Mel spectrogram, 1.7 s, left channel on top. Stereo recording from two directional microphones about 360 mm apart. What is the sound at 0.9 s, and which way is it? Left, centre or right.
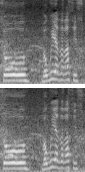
Speech, centre.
